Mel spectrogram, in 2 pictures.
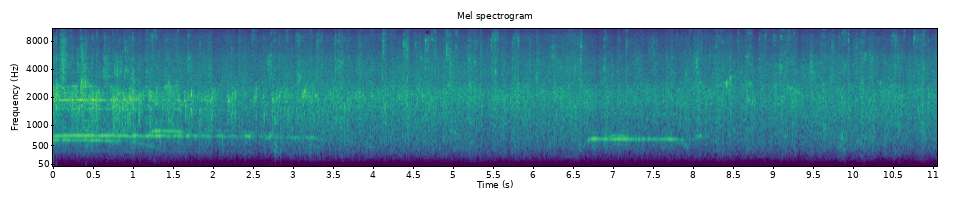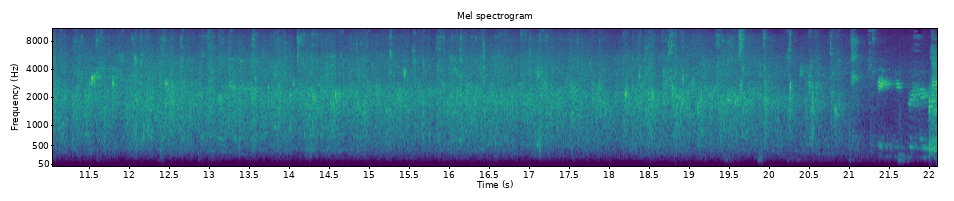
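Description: An audience at a Poetry Out Loud competition gives the contestants a long, steady round of applause, dense even clapping holding for over twenty seconds before tapering off at the end.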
